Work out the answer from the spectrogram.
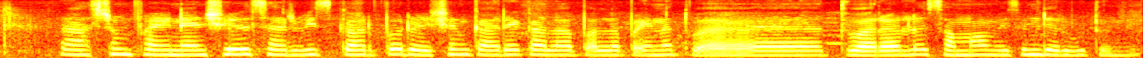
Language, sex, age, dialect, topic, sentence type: Telugu, female, 25-30, Central/Coastal, banking, statement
